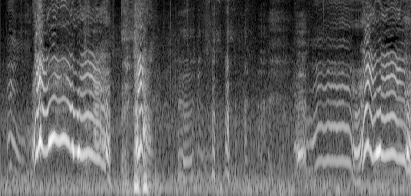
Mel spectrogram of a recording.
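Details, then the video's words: A female Cairn Terrier does her strange bark: odd, drawn-out barks that sound more like wavering, whiny yodels than sharp woofs. "Cairn Terrier being rubbish at barking"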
